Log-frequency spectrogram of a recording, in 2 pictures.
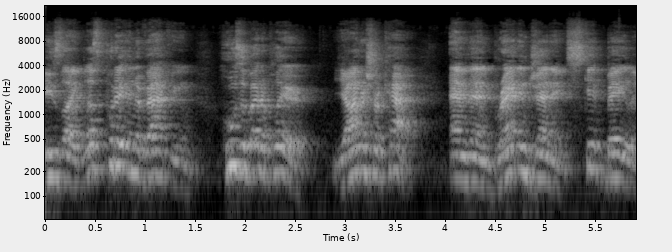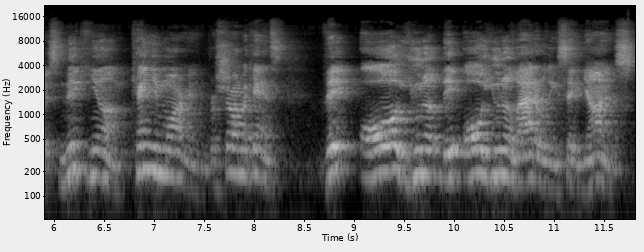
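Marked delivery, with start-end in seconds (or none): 0.4-3.8 loud, called-out shouting. Recounting a sports debate show, imitating Skip Bayless shouting. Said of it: "he shouts out the question".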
